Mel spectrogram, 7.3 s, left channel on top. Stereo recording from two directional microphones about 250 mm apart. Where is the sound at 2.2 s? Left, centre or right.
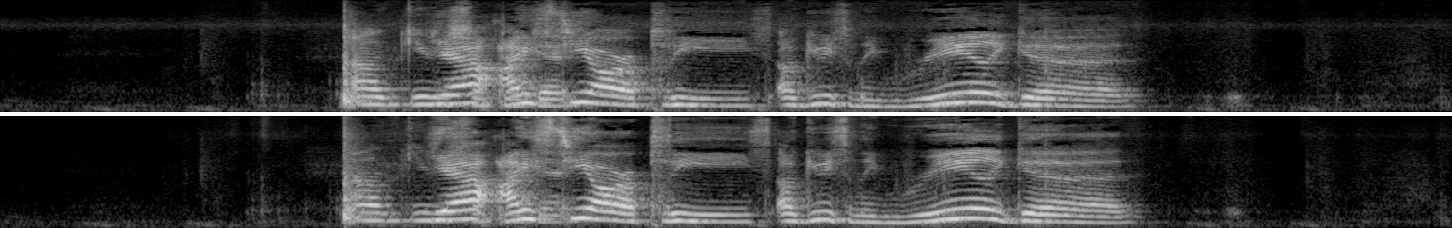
Right.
